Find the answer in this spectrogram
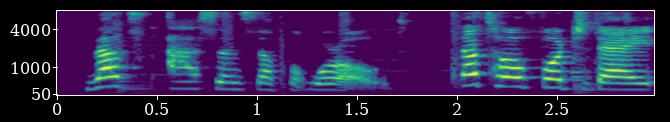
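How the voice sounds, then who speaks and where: With music in the background, a woman speaks at a high pitch with lively intonation. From China. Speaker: video essayist. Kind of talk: scripted narration.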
